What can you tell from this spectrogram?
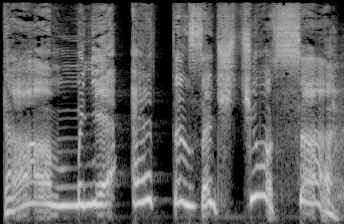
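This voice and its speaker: A man voicing a hysterical, murderous woman poisoner who shrieks her threats in a high, strained voice in an audiobook. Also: big pitch swings, takes it slowly, creaky, warm tone, dry recording, clean studio sound, heavily acted. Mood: fanatical shrieking. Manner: shrieking, frantic.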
